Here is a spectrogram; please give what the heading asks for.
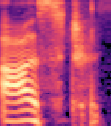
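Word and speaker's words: asked: अब हम टोल्ड नहीं लगाएंगे, अब हम लगाएंगे आस्क्ड। क्या लगाएंगे, आस्क्ड। अब कुछ बच्चों को उसको प्रोनाउंस करने में प्रॉब्लम होती है, आप लोग बोलते हो आस्क्ड, ऐसे नहीं बोलते, आस्क्ड बोलते हैं।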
